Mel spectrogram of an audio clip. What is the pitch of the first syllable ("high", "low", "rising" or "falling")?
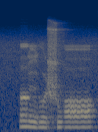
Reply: falling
